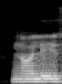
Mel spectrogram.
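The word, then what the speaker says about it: knowledge: ठीक है, नॉलेज हो जाएगा हमारा, जैसे नॉलेज, नॉलेज मीन्स क्या होता है, जानकारी।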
